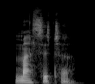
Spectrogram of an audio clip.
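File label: "masseter", British English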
